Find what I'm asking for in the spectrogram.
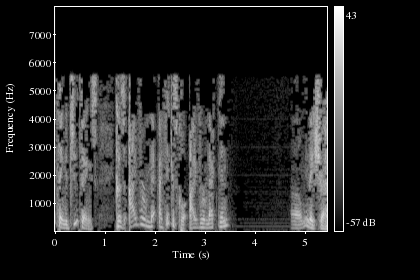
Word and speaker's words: ivermectin: Let me just make sure I'm pronouncing it right. Here we go. Okay, so it is ivermectin. Yeah, ivermectin. And it's on the approved list by the World Health Organization.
